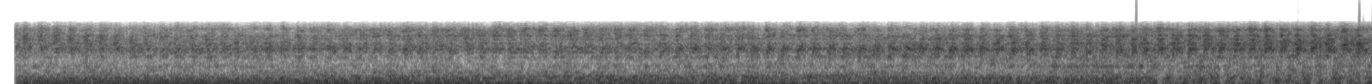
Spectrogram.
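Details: Steady idle with a loose, uneven knock at about three per second under the engine note. The owner suspects rod knock or something in the transmission area; the cause is unclear.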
